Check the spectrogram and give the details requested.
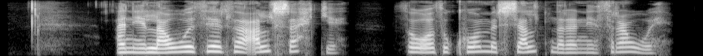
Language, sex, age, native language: Icelandic, female, 30-39, Icelandic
